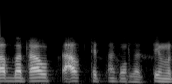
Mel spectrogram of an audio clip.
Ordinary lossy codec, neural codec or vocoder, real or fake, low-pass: none; codec, 16 kHz, 0.8 kbps, ZipCodec; fake; 3.6 kHz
